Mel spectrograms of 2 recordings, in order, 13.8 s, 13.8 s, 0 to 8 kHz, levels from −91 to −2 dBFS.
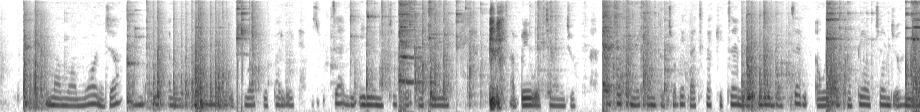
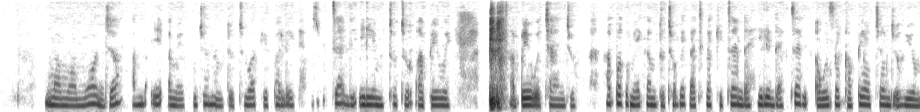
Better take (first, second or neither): second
